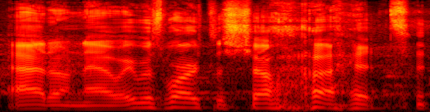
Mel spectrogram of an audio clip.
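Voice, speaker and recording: A man's voice: medium pitch, measured pace, bright, forceful tone, long reverb tail, a little hiss or hum. A man with a Southern US accent doing a brash, bawdy, drawling live stand-up set on a bar stage. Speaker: stand-up comedian.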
